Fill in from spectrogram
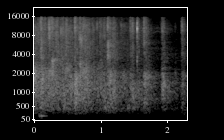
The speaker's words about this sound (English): give the choir a round of applause.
